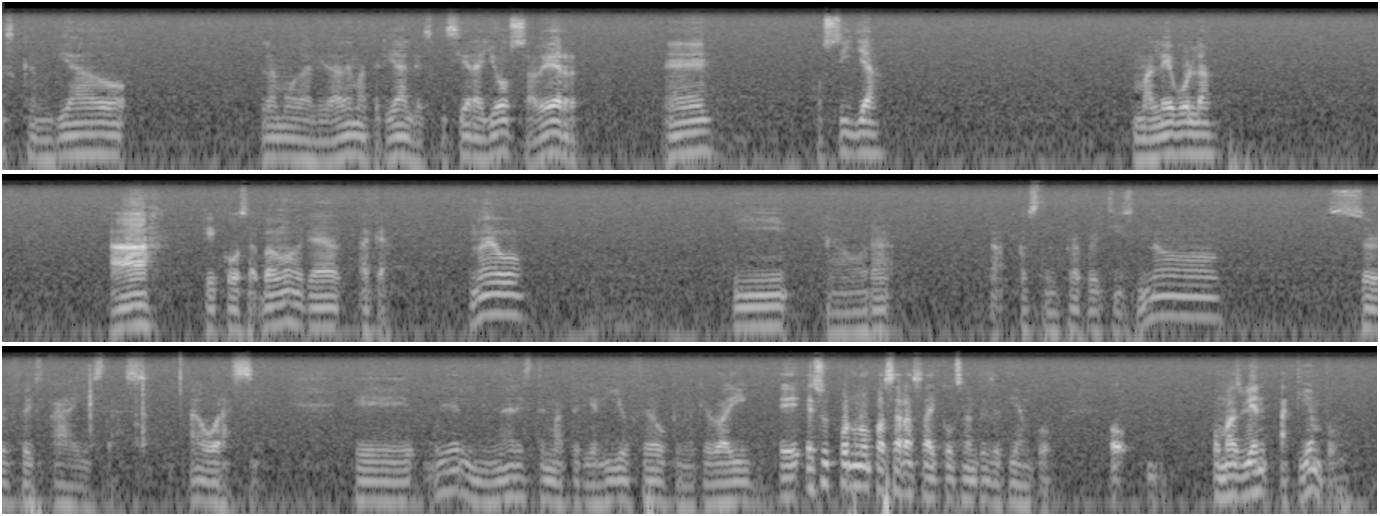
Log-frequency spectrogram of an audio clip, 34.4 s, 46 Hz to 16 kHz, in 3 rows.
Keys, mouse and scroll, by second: 0.3 click, 1.8 click, 4.4 click, 5.2 click, 6.5 click, 7.6 click, 8.6 click, 9.0 click, 9.5 click, 10.2 click, 10.9 click, 11.8-12.2 scroll up 1, 12.2-12.6 scroll down 1, 12.9 scroll up 1, 14.0 click, 15.3 click, 18.4 click, 19.8 click, 20.5 click, 21.8 click, 24.2 ctrl+Left, 26.9 click, 27.7 click, 30.0-30.8 drag, 31.6-34.3 drag.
